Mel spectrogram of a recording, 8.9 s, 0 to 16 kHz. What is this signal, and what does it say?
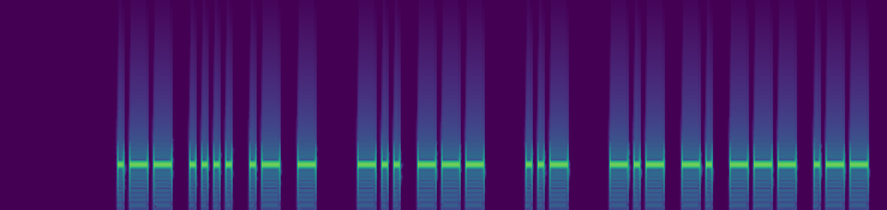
Morse code, heard as a keyed tone, about 21 wpm, 700 Hz. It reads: WHAT DO U KNOW
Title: Sentences from Top 100 Words and Abbreviations 20wpm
